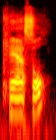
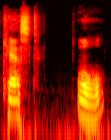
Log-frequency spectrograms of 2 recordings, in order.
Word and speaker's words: castle: The first five end in TLE and you don't hear the T. So this is castle. It's not cast-ul.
